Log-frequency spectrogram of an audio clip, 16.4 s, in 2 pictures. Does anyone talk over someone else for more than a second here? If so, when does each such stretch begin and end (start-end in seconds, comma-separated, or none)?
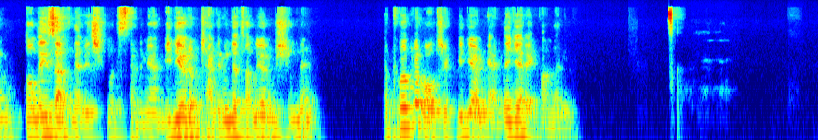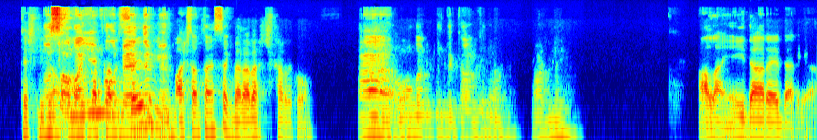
8.5-10.0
